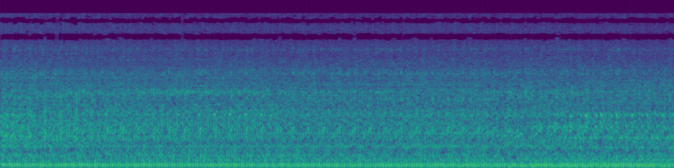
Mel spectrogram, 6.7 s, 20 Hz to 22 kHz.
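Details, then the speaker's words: Freightliner FLD120 with Cummins M11 diesel after new fuel-water separator and clear fuel lines: steady, even idle with a smooth low rumble, no stumbling or hunting; no more air bubbles in the fuel system. "let me start this bad girl up for you and you can see there is absolutely no more air getting in through the system"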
